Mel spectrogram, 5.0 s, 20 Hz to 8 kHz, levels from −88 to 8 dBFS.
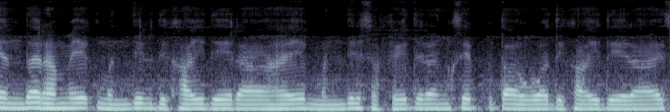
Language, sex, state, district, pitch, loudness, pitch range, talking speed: Hindi, male, Chhattisgarh, Korba, 120 Hz, -14 LUFS, 115-125 Hz, 215 wpm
